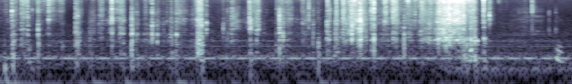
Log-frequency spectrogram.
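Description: A cardboard trading-card blaster box being opened by hand, its flap bending back with scattered scrapes and clicks, then the foil-wrapped card packs sliding out with crinkling. There is a louder rustle about five and a half seconds in.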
